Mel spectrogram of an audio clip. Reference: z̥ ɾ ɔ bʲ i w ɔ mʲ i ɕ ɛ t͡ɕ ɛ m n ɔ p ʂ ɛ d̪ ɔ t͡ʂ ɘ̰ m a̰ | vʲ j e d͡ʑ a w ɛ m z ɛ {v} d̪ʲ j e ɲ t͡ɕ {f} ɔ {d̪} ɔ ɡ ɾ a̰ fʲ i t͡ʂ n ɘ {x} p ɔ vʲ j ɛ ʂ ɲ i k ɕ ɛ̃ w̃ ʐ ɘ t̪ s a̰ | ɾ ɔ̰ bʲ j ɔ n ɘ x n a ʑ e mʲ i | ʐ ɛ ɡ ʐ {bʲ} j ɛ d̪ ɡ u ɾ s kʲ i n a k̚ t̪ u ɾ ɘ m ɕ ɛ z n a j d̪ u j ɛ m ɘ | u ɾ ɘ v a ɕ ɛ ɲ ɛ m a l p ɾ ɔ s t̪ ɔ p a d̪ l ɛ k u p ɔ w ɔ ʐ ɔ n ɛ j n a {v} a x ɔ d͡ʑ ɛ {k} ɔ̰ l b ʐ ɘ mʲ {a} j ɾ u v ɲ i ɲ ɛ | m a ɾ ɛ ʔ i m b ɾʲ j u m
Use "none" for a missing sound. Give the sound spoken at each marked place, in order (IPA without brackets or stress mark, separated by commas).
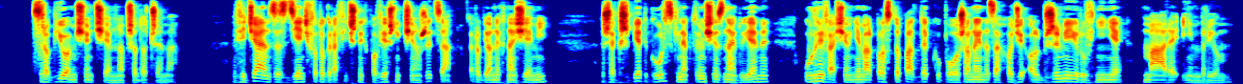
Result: z, f, t̪, x, bʲ, z, ʔ, e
